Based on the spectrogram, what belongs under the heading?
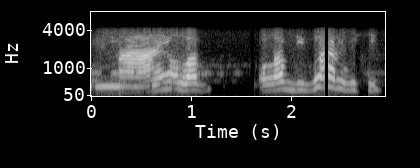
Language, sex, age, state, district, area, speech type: Assamese, female, 45-60, Assam, Kamrup Metropolitan, urban, conversation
